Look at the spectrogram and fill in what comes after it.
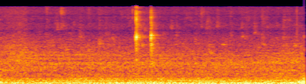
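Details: Low indoor hum with two faint clicks or drips and no animal sounds.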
